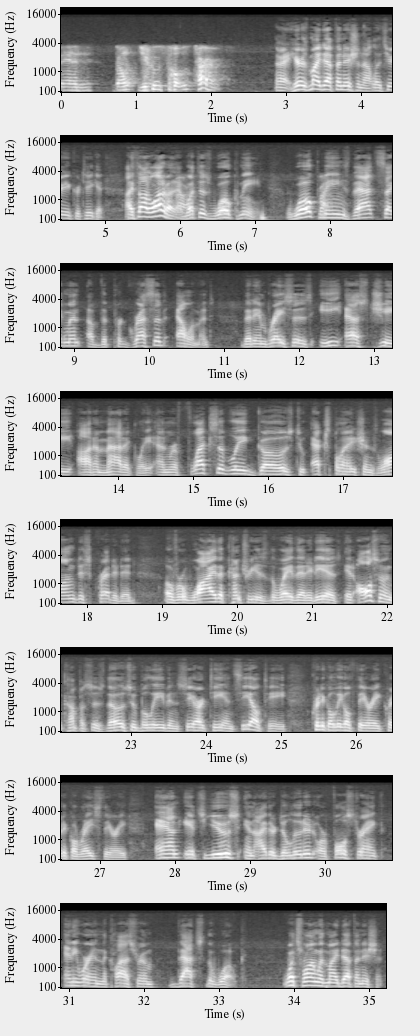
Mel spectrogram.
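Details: Adult male speaker; normal speech.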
